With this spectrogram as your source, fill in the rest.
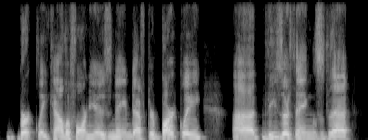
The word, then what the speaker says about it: Berkeley: know them for certain by the way Berkeley California is named after Barkley even though it's pronounced differently just to put you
